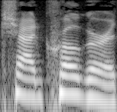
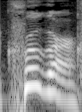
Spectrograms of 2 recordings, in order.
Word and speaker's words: Kroeger: Similar to the fact that after years and years and years, we realized that from Nickelback, it's not Chad Kroeger, it's Chad Krueger.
